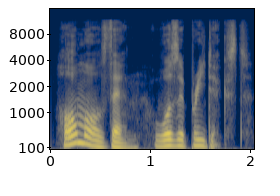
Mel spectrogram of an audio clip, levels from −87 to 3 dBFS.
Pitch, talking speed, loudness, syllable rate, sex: 150 Hz, 145 wpm, -17 LUFS, 4.4 syllables/s, male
